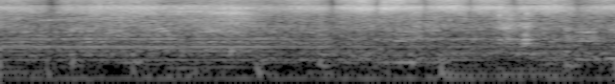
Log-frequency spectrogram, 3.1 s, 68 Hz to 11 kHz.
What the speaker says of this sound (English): This is like a Scotch pad, like probably a 800 course, and it just gets in all the grooves, all the nooks, all the crannies.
